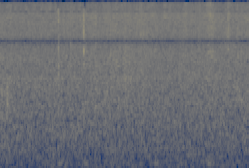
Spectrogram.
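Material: Nothing is struck.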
